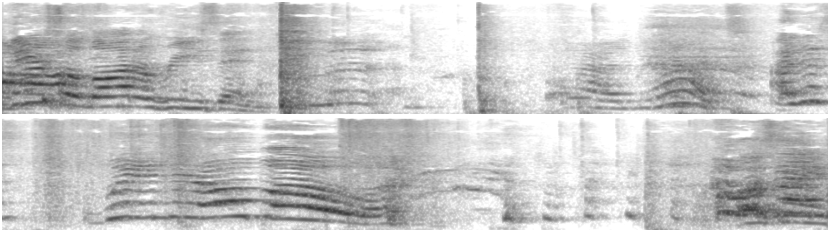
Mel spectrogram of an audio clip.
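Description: Several people's voices, laughing and exclaiming, with one long falling vocal sound a little past the middle. There is a single sharp knock about a second and a half in.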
